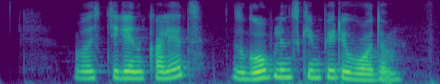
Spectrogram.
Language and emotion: Russian, neutral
